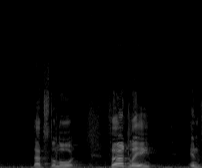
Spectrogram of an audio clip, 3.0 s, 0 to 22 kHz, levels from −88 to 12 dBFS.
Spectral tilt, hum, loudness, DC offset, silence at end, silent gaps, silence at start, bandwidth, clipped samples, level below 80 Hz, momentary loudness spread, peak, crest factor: -4 dB/octave; none; -46 LUFS; under 0.1%; 0 s; none; 0 s; over 20 kHz; under 0.1%; -68 dBFS; 16 LU; -30 dBFS; 18 dB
